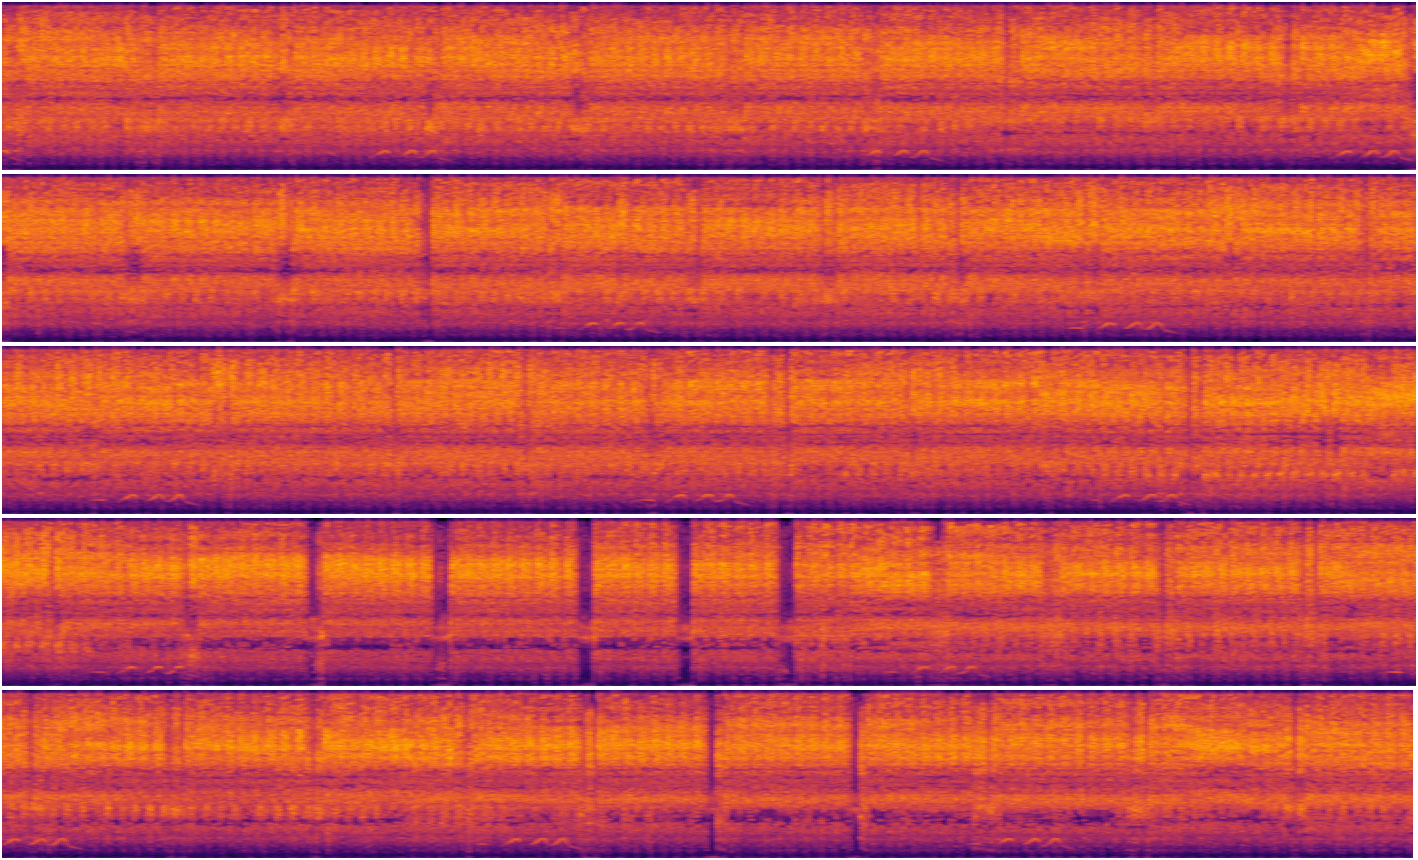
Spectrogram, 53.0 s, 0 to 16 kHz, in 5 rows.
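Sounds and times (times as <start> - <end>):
faint short chirps: 0.0 - 53.0
steady high-pitched hiss: 0.0 - 53.0
sharp clicks: 18.6 - 53.0.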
